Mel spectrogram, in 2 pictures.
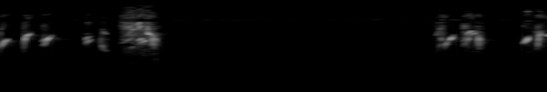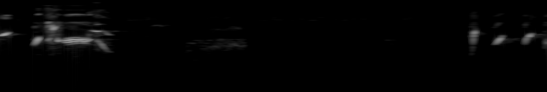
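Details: European goldfinch singing for young birds to learn: short bursts of high twittering and tinkling notes separated by silent gaps of over a second, with a faint soft trill near the middle.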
